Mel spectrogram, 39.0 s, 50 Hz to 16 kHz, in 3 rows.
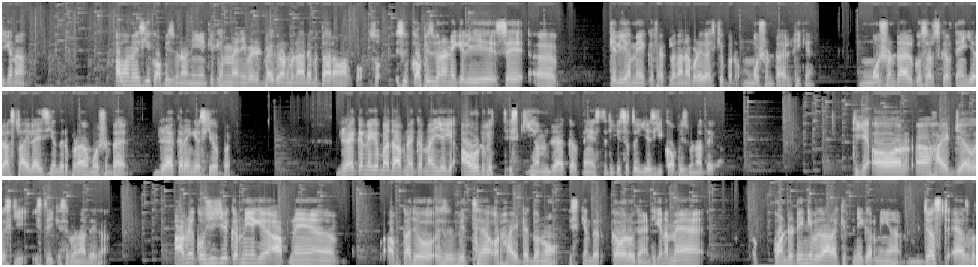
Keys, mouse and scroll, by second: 4.9 click, 8.9-10.4 typing, 12.6-13.3 typing, 13.4-16.2 drag, 18.6-23.6 drag.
